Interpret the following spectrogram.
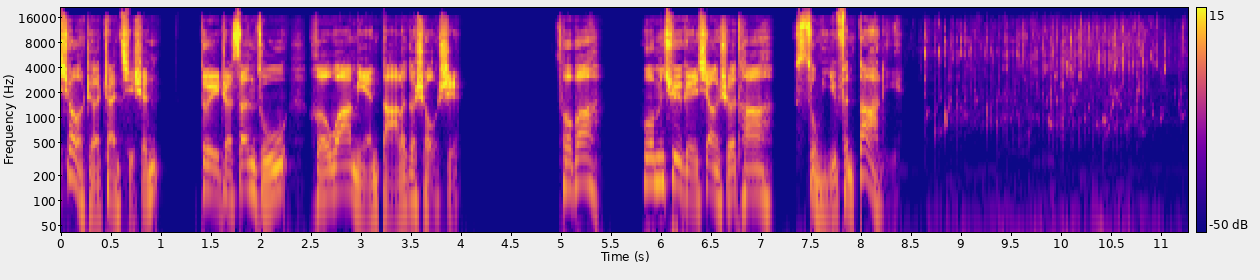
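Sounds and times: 
speech: 0:00.0 - 0:04.1, 0:05.0 - 0:08.5
water gurgling and trickling over a pool: 0:08.3 - 0:11.2.

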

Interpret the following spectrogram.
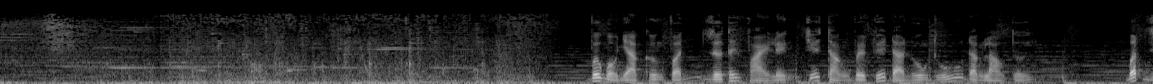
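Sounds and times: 
deafening rumbling of a giant fortress machine: 0:00.0 - 0:05.7
speech: 0:05.9 - 0:10.4, 0:11.2 - 0:11.5.

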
